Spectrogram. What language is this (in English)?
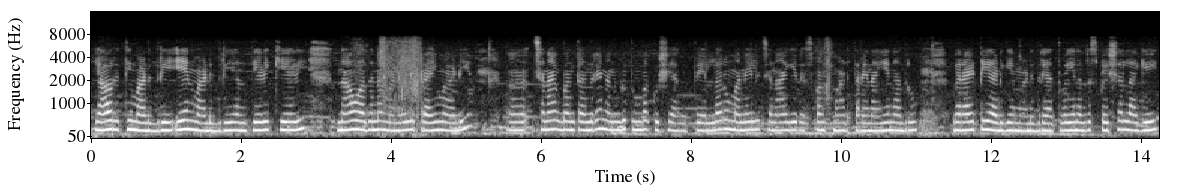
Kannada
